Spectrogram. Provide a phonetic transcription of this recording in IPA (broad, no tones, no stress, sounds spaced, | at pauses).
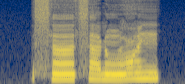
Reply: s ã s a ɽ õ ʕ ĩ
